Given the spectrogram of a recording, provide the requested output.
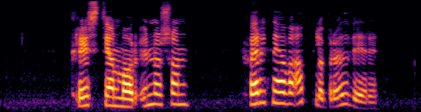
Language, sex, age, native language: Icelandic, female, 40-49, Icelandic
